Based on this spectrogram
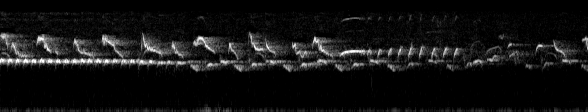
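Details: Birdsong in the Hallerbos forest near Brussels, Belgium: rapid high chirping notes in quick succession overlapping a long, thin, even trill, several birds layered together over faint background noise.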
